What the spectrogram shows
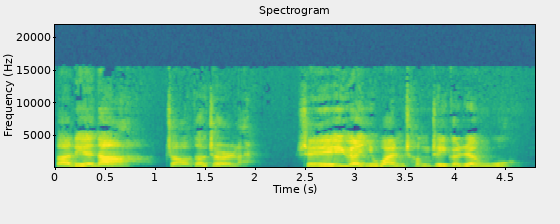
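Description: A woman voicing a stately male lion king who speaks slowly and solemnly. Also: mid-range voice, expressive, pitched below the performer's own voice, close to an everyday voice. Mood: commanding. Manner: solemn, slow and composed.

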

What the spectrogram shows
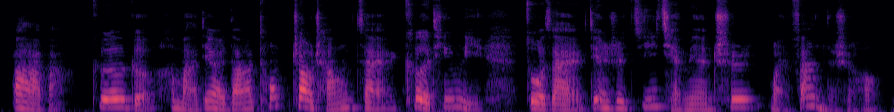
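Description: A woman narrating a children's story in a slow, expressive reading voice. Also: on the low side.

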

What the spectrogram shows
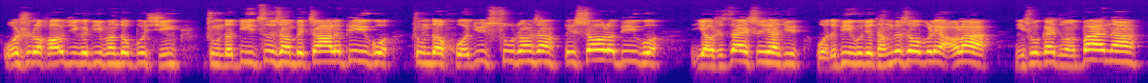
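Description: Man doing a squeaky boastful ice melon. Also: normal speed, few pauses, lightly acted. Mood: whiny. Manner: higher, excited, whiny when hurt. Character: boastful ice melon plant, small, eager. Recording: muffled lo-fi recording.

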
